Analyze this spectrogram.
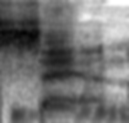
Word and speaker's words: Yzan: GT is that am i pronouncing that right that's San why is silent great I've already made a huge mistake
